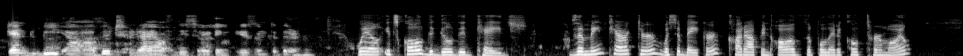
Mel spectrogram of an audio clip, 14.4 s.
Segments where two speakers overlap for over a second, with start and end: none

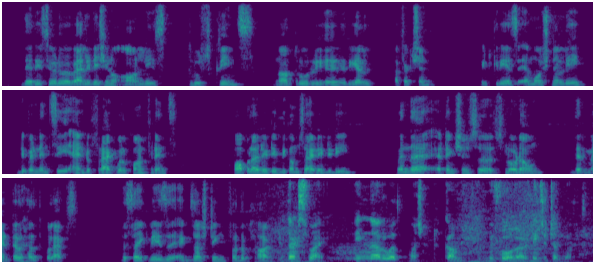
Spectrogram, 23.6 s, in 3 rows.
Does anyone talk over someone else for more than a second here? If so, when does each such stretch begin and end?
none

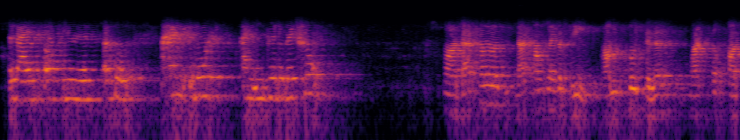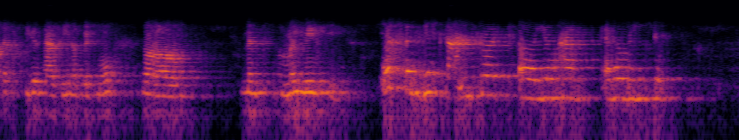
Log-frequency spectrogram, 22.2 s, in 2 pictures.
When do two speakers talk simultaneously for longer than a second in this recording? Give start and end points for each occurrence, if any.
none

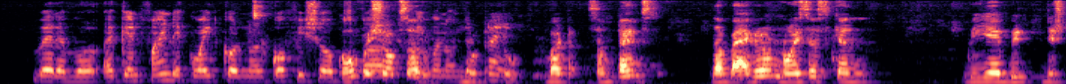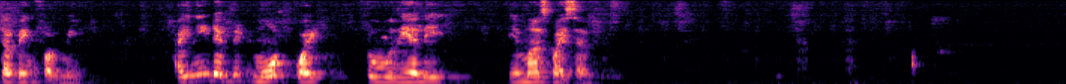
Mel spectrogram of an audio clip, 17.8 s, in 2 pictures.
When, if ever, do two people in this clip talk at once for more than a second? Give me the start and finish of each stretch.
2.8-4.3

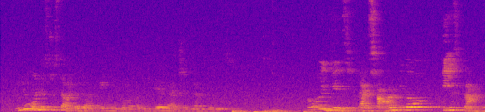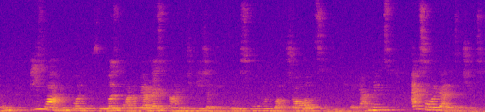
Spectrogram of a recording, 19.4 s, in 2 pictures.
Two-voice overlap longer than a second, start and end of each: none

